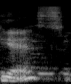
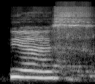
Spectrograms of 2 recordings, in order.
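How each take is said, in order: First: The word is said as a question. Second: The word is said in a fed-up way. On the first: The speaker is asking something. "asking something like yes" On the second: The speaker does not really agree. "With a fed up"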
